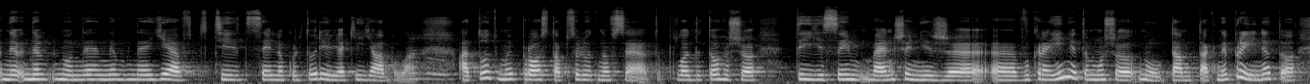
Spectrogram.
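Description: With noticeable background noise, a woman speaks at a moderate pace in a fairly high pitch and fairly even intonation. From Ukraine, Kyiv. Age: 30s. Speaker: YouTuber and emigrant. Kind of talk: interview. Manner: halting, many fillers.

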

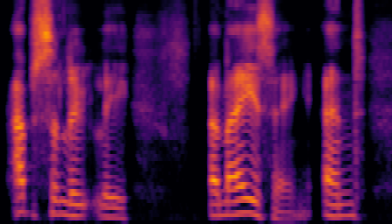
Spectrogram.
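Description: Recorded very cleanly against a silent background, a man with a fairly high voice speaks very slowly in a dry, close sound with no echo. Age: 30s. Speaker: podcast host. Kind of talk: casual monologue. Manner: hesitant, many fillers.

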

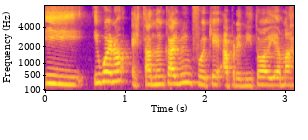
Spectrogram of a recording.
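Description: Speaking at a moderate pace, a woman with a normal speaking voice has a fairly high pitch and ordinary pitch variation. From Venezuela, Caracas. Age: 30s. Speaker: fashion designer. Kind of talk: interview. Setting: office.

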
